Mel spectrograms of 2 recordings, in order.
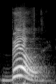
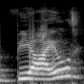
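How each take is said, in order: First: The vowel is a short i sound. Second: The vowel is not a short i sound. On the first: The speaker calls it right. "it is build, because the U I produces a short eh sound" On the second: The speaker calls it wrong. "or build"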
